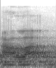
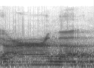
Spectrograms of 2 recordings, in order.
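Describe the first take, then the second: First: The word starts with a plain vowel. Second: The word starts with a throaty ain sound. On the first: The speaker calls it wrong. "bukan ala" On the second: The speaker calls it right. "pakai ain, tadi a'la bukan ala tapi a'la"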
